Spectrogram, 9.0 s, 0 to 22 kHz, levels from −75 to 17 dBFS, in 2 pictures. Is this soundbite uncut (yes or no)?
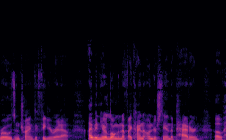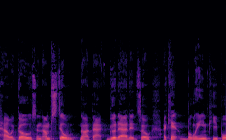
yes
